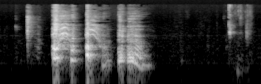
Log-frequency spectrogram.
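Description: A quick run of harsh coughs, about four bursts in rapid succession with a raspy throat-clearing quality, then silence except for a faint click near the end.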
